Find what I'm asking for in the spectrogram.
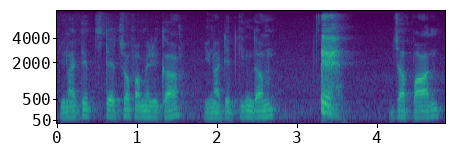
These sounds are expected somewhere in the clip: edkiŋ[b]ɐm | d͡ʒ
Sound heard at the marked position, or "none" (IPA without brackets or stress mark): d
